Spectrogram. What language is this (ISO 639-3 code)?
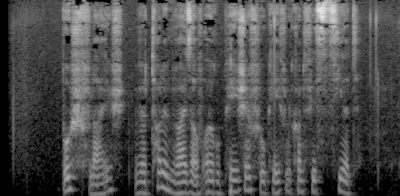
deu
